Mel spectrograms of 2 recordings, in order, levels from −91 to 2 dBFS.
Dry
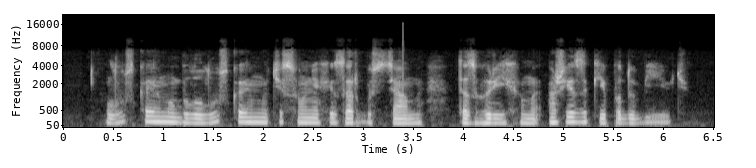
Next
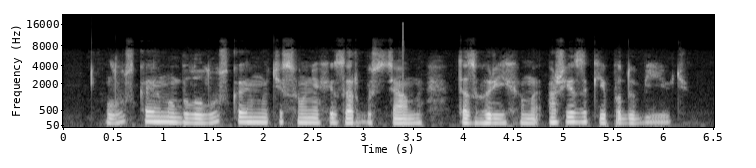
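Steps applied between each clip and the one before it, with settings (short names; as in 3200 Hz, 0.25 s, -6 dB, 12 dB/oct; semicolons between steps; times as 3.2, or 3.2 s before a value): dynamic EQ 3200 Hz, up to -6 dB, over -33 dBFS, Q 0.87; gain +1.5 dB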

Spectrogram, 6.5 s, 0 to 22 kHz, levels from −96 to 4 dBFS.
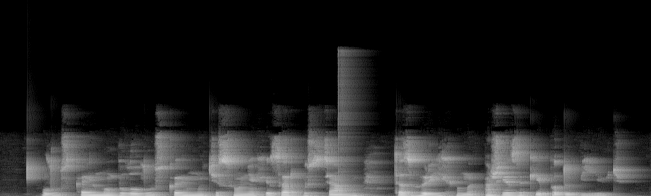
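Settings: spectral trails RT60 0.56 s; gain -3.5 dB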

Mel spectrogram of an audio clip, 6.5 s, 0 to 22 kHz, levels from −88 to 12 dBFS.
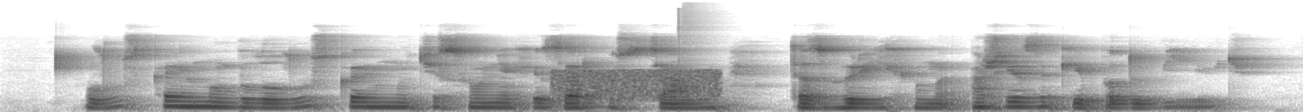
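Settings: painted sound noise, 2.75–3.61, 310–1900 Hz -25 dBFS; Opus 64 kbps 48000 Hz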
